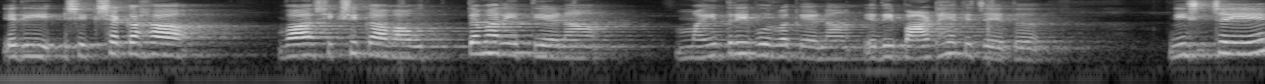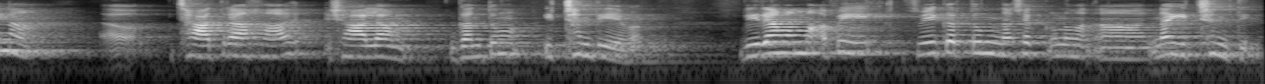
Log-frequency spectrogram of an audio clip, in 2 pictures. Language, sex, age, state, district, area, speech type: Sanskrit, female, 30-45, Andhra Pradesh, East Godavari, rural, spontaneous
